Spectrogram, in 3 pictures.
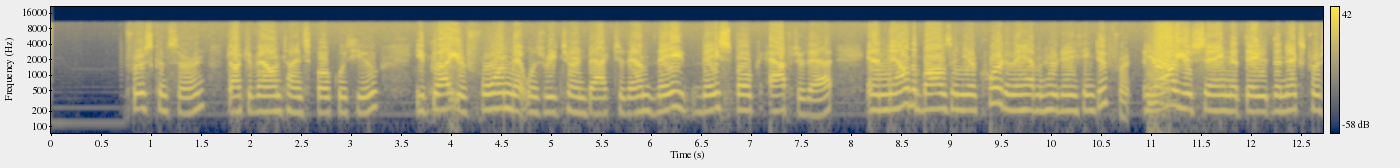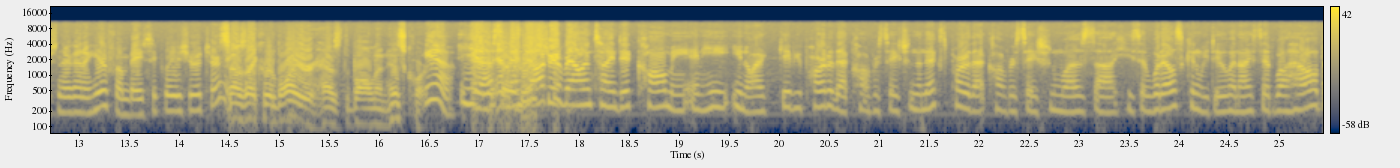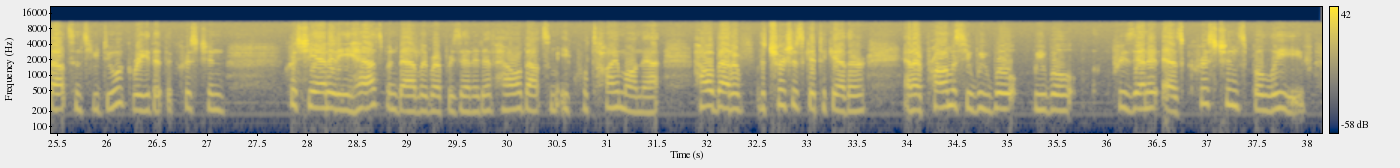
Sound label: laughed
